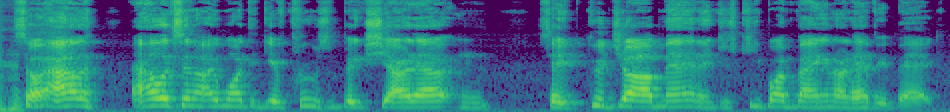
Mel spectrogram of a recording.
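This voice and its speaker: A man's voice: high-pitched, fairly even intonation, moderate pace, gravelly. A middle-aged man with a Brooklyn accent, co-hosting a podcast in casual, blunt, jokey chat. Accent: Brooklyn, New York. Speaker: podcast co-host.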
